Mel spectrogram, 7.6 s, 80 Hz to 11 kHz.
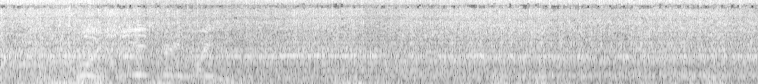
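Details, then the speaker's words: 1964 Chevy C20 that sat 19 years, running after a fuel line leak was fixed: loud, clattery, uneven idle around three beats a second, and it smokes. The owner hoped the rings would come around. Noisy rough running. "I was hoping this truck maybe the Rings would come around but foreign runs smokes for mosquitoes but we run well"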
